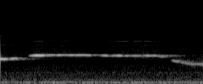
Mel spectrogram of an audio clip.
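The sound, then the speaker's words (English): Someone whistles a short phrase: a clear, steady note that steps slightly higher and holds, then slides downward at the end, over a low background rumble. “Whistle the fucking last note.”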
